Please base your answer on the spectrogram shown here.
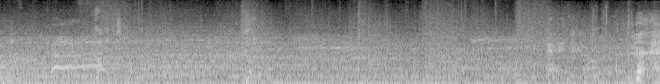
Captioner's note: various stomping and screaming; uncomfortable goat noises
